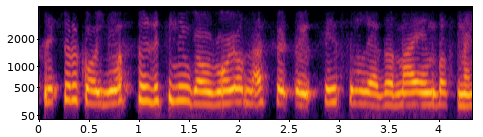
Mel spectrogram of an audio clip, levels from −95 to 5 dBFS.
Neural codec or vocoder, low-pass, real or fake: codec, 16 kHz in and 24 kHz out, 0.9 kbps, LongCat-Audio-Codec, four codebook decoder; 3.6 kHz; fake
